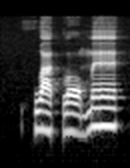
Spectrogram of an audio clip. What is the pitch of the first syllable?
low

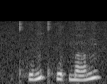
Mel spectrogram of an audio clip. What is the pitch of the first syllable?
rising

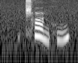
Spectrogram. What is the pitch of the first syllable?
falling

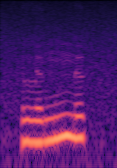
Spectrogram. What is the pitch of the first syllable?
rising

